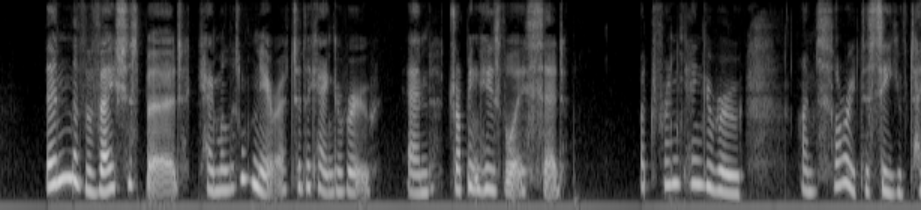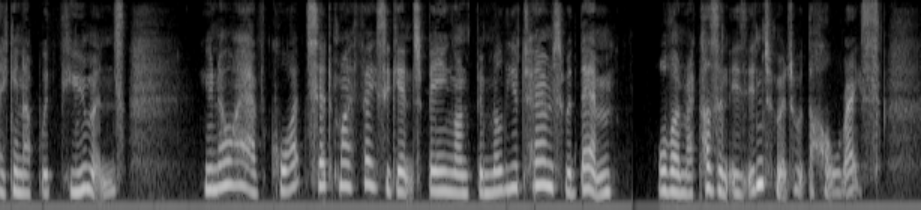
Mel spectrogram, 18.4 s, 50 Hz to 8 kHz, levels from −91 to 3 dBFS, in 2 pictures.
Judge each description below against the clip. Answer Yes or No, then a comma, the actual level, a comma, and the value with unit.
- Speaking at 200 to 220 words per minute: No, average, 170 wpm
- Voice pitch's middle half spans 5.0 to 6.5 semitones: No, average, 4.3 semitones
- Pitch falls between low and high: No, very high, 250 Hz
